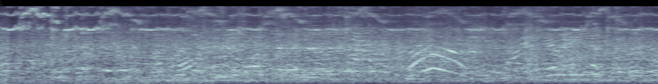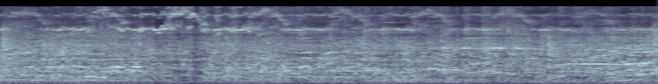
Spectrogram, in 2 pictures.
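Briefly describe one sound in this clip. A small children's ride hums steadily as it turns.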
